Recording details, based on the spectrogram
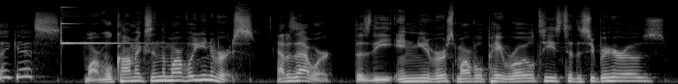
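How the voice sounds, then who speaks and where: A man's voice: fairly high pitch, background noise. A man narrating a comedic video game critique in a sarcastic, mocking way.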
